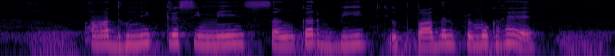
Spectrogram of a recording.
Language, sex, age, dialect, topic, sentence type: Hindi, female, 25-30, Kanauji Braj Bhasha, agriculture, statement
